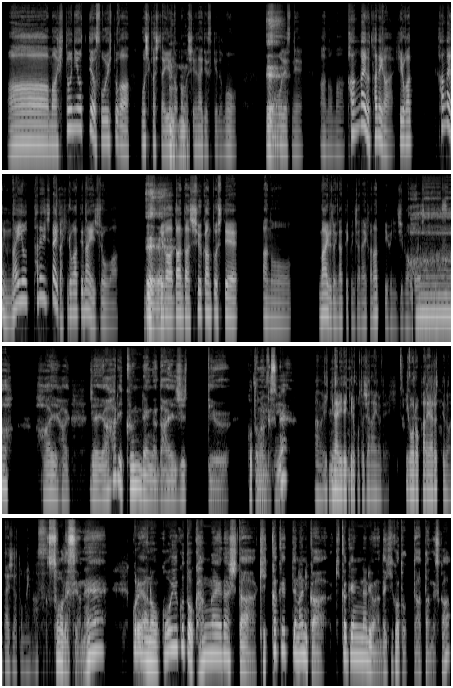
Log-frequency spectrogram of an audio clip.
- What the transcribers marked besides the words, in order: tapping; unintelligible speech
- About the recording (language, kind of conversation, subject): Japanese, podcast, 不安なときにできる練習にはどんなものがありますか？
